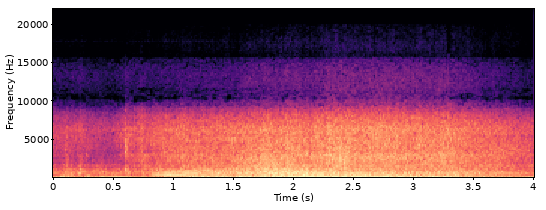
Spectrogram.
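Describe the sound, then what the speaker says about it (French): Sea water sprays and splashes over a skimboarder on an uncrowded beach, a continuous rushing wash of surf with heavy wind buffeting the microphone throughout. "me suis pris une gerbe de flotte"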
